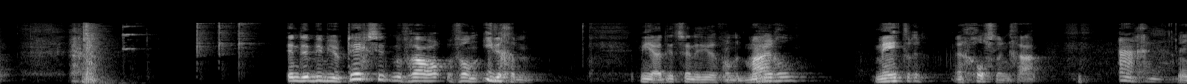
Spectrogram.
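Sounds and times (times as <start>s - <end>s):
door into the rear part of a house opening and closing: 0.7s - 1.5s
speech: 2.9s - 5.4s, 6.4s - 8.1s, 8.7s - 11.8s.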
